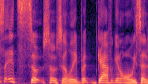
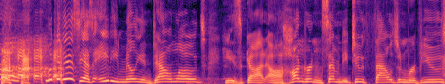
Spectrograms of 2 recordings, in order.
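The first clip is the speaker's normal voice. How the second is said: mock amazed; 6 semitones higher than usual. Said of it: "And I thought".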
